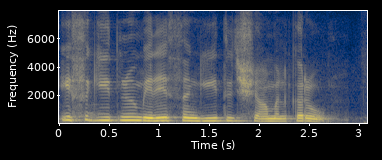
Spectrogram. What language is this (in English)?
Punjabi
